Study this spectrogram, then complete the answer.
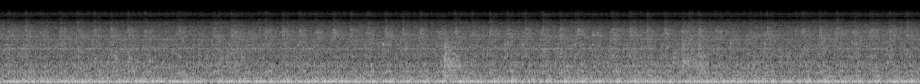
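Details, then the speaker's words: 1960 Pontiac Bonneville V8 with AFB carb: steady but uneven lumpy idle with fluttery exhaust; running pretty rich with points dwell extremely high, set off the six-cylinder scale instead of the eight-cylinder one. "all right i figured it out it was i had the dwell way up i was going down i should have been going up"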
